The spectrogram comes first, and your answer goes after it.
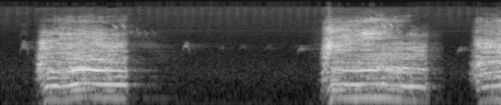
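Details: Rutting moose giving its berreo bellow: two sustained, rough, harmonic calls over a second long each, a long quiet pause between them, and a third call starting at the end.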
